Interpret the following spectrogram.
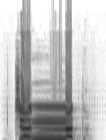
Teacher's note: مخرج زبان کے درمیانی حصے کو اوپر کے تالو چھت کے ساتھ ملا کر ادا کریں گے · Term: جیم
